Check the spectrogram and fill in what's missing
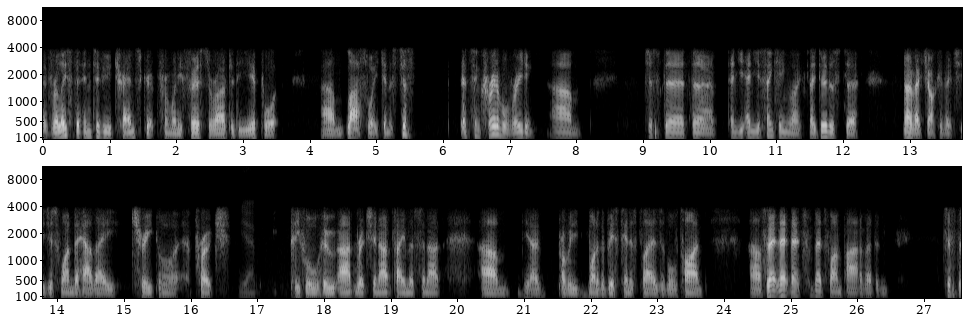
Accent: New Zealand; as a New Zealander

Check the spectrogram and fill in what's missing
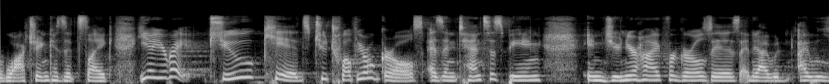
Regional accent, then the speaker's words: California, United States; We are from California.

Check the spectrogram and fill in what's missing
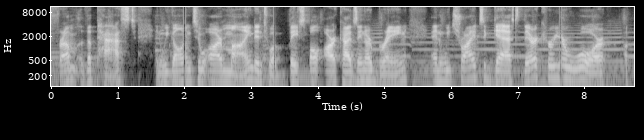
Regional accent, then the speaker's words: Venezuela; the Venezuelan bump for me, Evan Mora. So that I grew up watching him in the Winter League

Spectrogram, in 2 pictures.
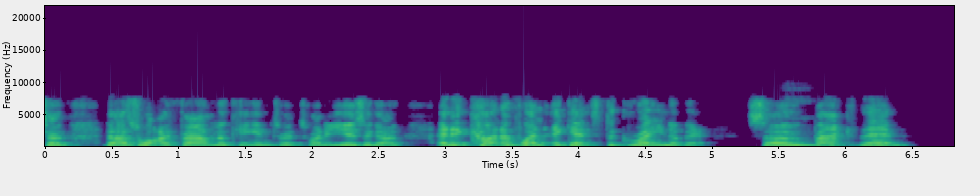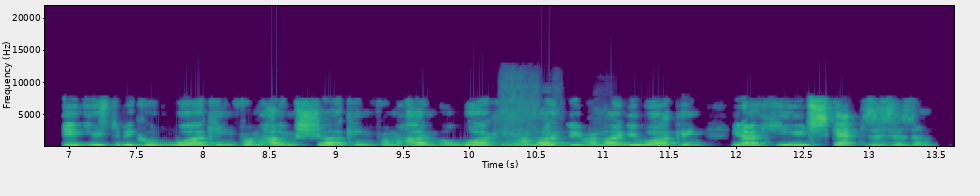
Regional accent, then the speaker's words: London, United Kingdom; moved away; I grew up, you can probably tell from my accent, in the UK, in London

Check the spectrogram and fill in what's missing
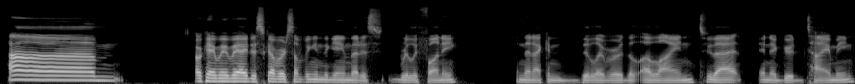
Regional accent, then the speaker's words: Gothenburg, Västra Götaland, Sweden; moved away as an adult; also born or lived in Italy; now in United Kingdom; I grew up in Gothenburg

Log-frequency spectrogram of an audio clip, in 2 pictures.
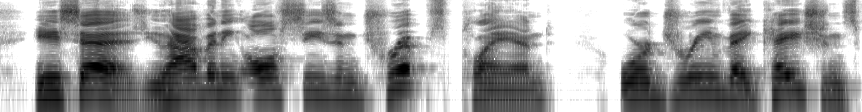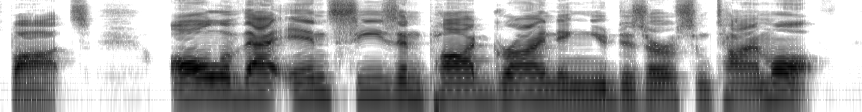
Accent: Ohio, United States; I'm from Ohio

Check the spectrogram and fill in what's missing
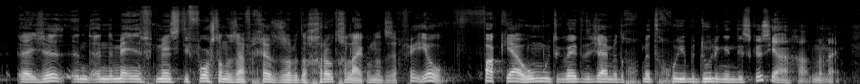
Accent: Morocco

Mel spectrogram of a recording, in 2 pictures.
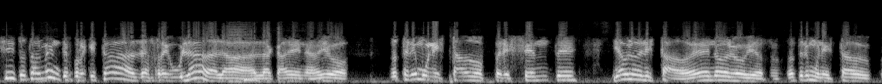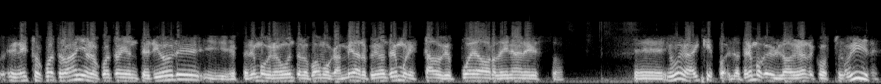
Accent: Argentina; also born or lived in Conurbano bonaerense (Greater Buenos Aires)

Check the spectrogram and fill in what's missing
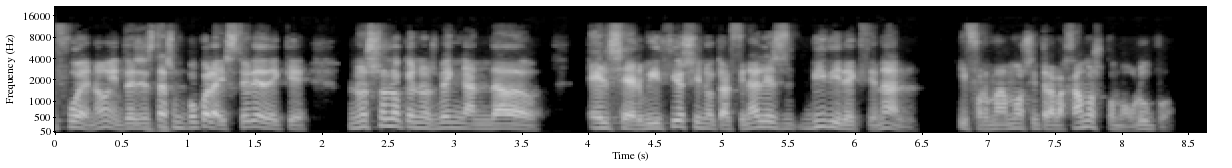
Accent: Barcelona, Catalonia, Spain; Yo soy nacido en Barcelona

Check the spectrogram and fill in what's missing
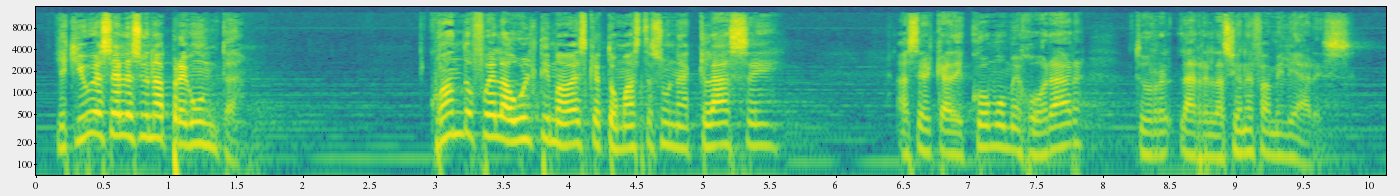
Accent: Costa Rica; moved away; yo soy de Costa Rica

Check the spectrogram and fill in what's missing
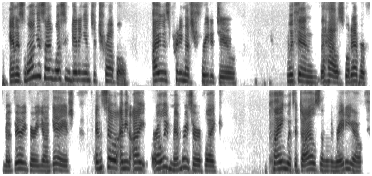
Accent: United States; first language Hungarian; English is a second language; I was born in the U.S., but my parents had just come from Hungary

